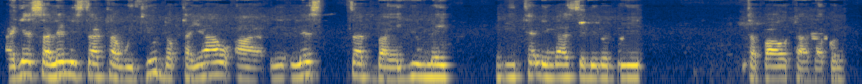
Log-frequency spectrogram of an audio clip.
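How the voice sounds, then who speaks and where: A middle-aged man hosting a news interview, speaking in a measured way with frequent fillers and restarts. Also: a little high, steady tone, warm tone, slight background noise, poor audio. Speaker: news reporter and interview host. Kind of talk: broadcast interview moderation. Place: indoor studio set.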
